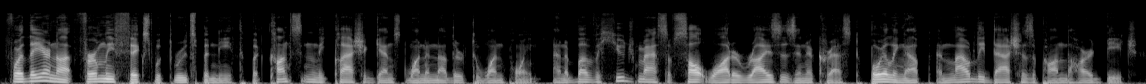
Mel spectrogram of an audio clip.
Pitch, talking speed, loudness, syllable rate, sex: 100 Hz, 205 wpm, -22 LUFS, 5.5 syllables/s, male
